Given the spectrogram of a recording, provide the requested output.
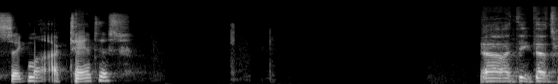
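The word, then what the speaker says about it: Sigma Octantis: uh the Southern Cross and I believe it's Sigma octantus yeah I think that's right you're you're that's correct on the pronunciation um cygnus art tentus I am looking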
